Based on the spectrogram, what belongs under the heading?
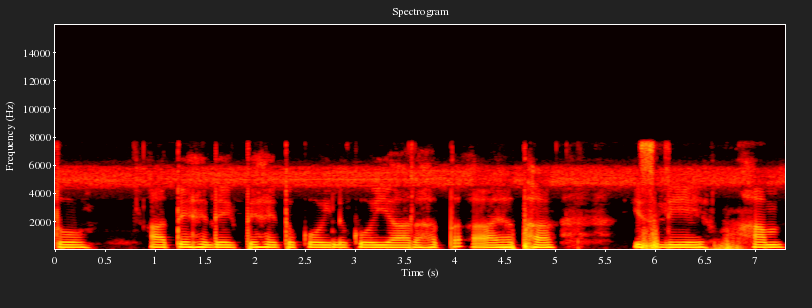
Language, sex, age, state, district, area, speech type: Hindi, female, 30-45, Uttar Pradesh, Pratapgarh, rural, spontaneous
